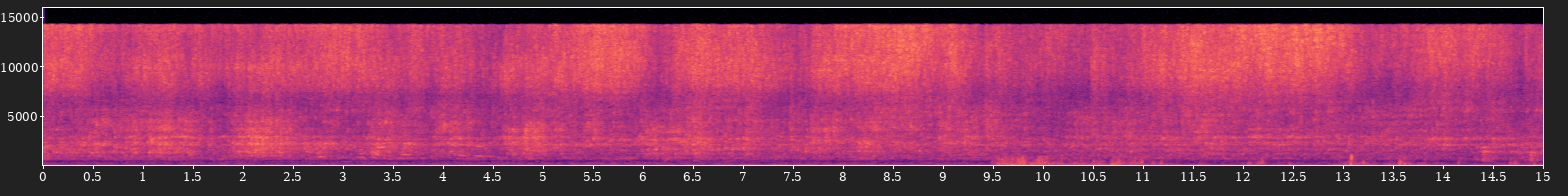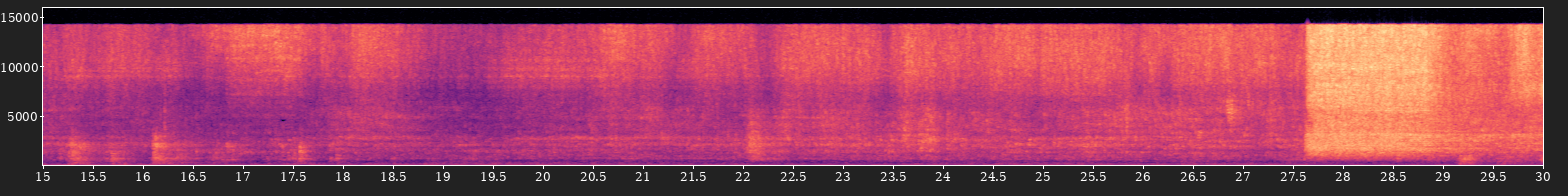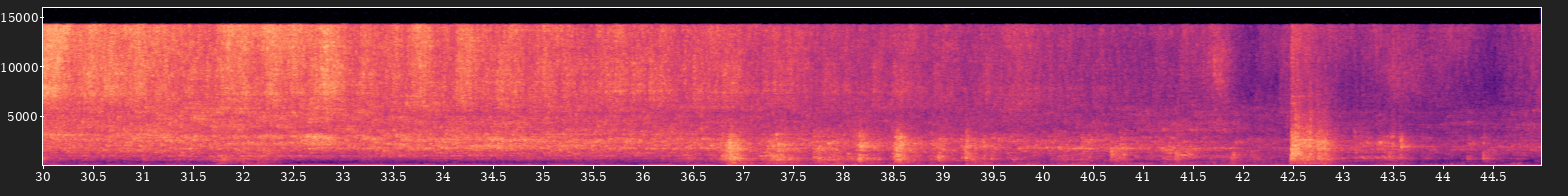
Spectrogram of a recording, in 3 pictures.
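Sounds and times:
air and water rushing hiss: 0.0s - 18.9s, 19.5s - 44.9s
drilling rig engine humming: 0.0s - 44.9s
loud air hiss: 25.2s - 37.1s.

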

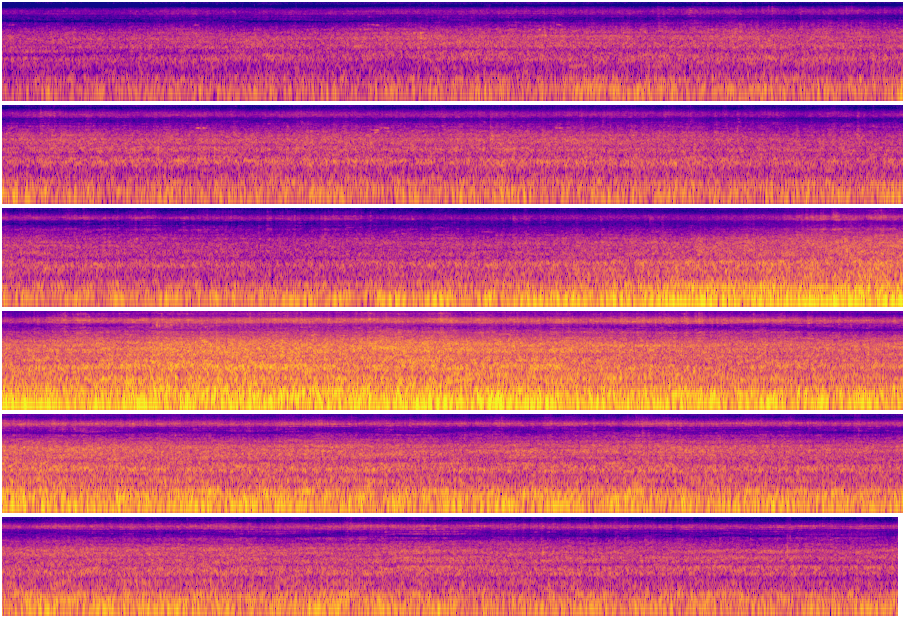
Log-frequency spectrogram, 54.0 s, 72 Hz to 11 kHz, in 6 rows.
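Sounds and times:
combine harvester running: 0.0s - 54.0s
high mechanical whine: 0.0s - 54.0s.

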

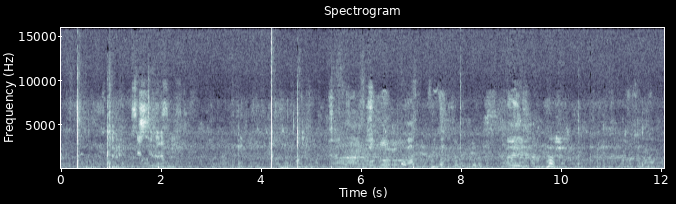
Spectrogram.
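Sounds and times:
faint ball thuds: 0.3s - 1.2s.

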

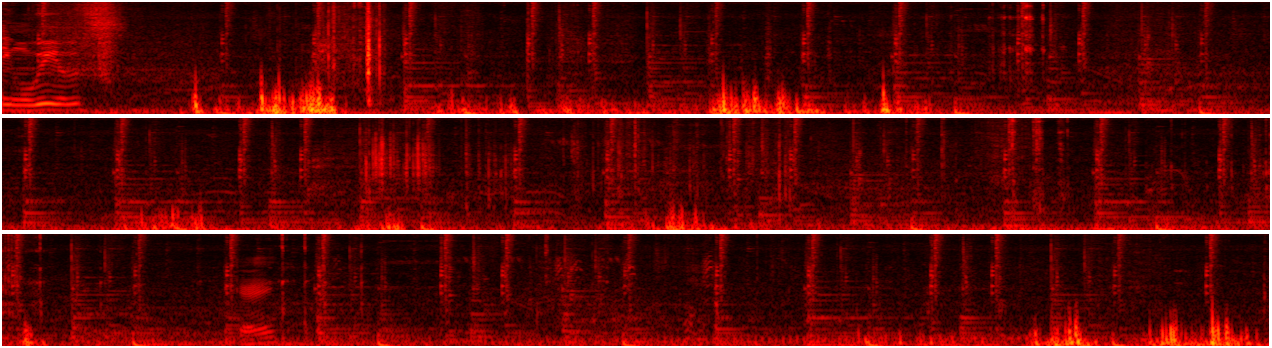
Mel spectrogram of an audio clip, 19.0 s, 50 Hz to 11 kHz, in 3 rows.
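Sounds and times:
background music: 1.0s - 19.0s.

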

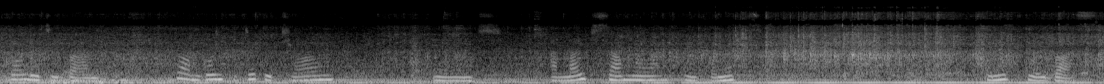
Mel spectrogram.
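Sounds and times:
street traffic rumble: 0.0s - 11.0s.

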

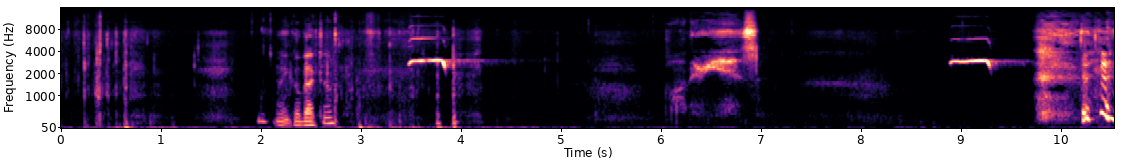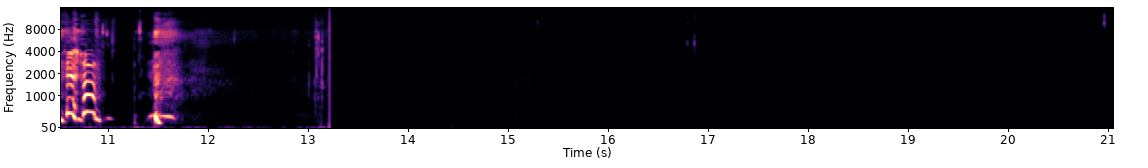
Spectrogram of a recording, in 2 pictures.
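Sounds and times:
marmot alarm whistles: 3.4s - 4.5s, 8.9s - 9.8s.

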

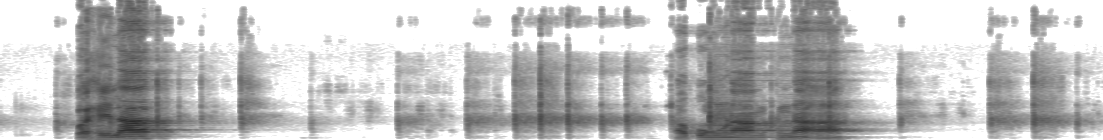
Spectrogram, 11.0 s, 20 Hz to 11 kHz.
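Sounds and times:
chalk tapping on blackboard: 0.5s - 11.0s
chalk scratching: 2.0s - 5.2s, 9.0s - 11.0s
man's drawn-out voice: 6.8s - 8.6s.

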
